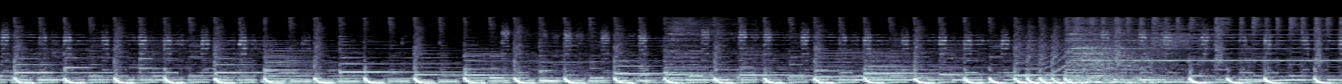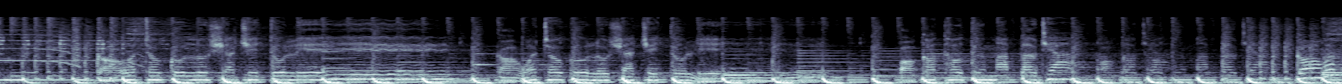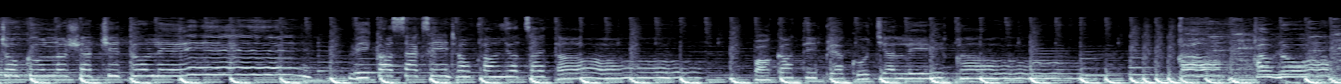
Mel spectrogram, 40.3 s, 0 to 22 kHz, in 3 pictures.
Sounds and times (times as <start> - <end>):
Music: 0.0 - 40.2.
